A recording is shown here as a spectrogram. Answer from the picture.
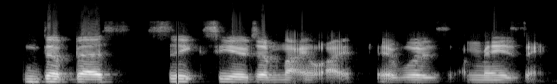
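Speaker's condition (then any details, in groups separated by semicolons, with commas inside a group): Cerebral palsy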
